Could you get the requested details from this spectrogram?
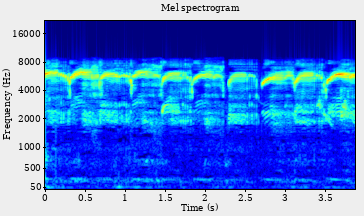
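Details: Common swifts at a colony in Spiez give shrill, high, buzzy screams in a near-continuous chorus of overlapping arched notes, several a second, with no other sounds.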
